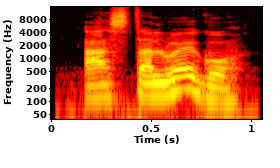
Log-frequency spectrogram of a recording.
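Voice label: "hasta luego", Spanish, male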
